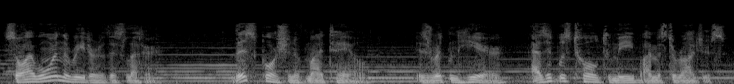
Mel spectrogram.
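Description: A man's voice: sits low, very animated, moderate pace. An actor playing a fearful, cautious young townsman, anxious and earnest, in 1970s radio drama style. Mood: grave recounting. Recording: dull old radio recording under music.

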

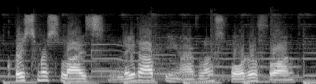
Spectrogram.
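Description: Music plays clearly beneath a man's voice. He narrates a travel vlog from a script at a middle pitch. His delivery is measured, set out phrase by phrase. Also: expressive, darkish tone. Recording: music under the voice. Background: background music.

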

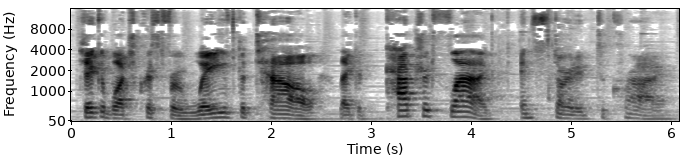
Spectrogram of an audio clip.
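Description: A man narrating a children's picture book as a drag storytime reader, dramatic and deliberate. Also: medium pitch, lively intonation, sharp tone, faint music behind. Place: small furnished room indoors.

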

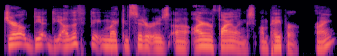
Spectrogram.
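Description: Man, middle-aged, casual host, medium pitch, dry close studio microphone. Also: expressive, a little fast, no room sound. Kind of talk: casual moderating of an online open mic. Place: indoor studio. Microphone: studio microphone on boom arm.

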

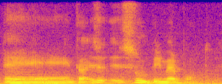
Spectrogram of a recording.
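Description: A man in his forties with a Spanish accent in Portuguese, talking casually and haltingly as a podcast guest. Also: mid-range voice, creaky, dark tone. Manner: halting, with repeated words. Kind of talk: casual interview talk. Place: small foam-padded podcast studio. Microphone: close studio microphone on boom arm. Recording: faint background noise.

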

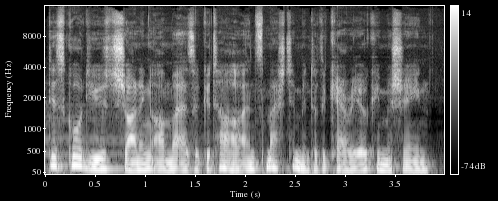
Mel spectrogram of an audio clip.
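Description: A man's voice: on the low side, animated, brisk, warm tone, faint music behind. A man giving scripted narration as the storyteller of a fan-made radio play.

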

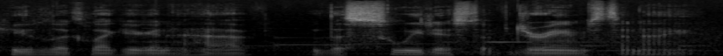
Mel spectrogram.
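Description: Young guy doing asmr doting boyfriend, really low gravelly voice, soft and intimate, music behind. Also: little pitch movement. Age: young adult. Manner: soft, slow, intimate, tender murmur with long pauses. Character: tender, doting boyfriend on holiday. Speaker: ASMR role-play performer. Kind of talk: ASMR boyfriend role-play.

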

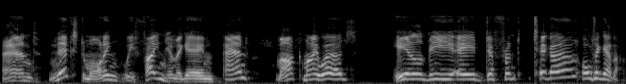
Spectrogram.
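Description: A man's voice: expressive, sharp tone, no room sound, exaggerated voice. A man reading a storybook aloud, voicing a fussy, self-important male rabbit. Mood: bossy. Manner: brisk, self-important, high-pitched.

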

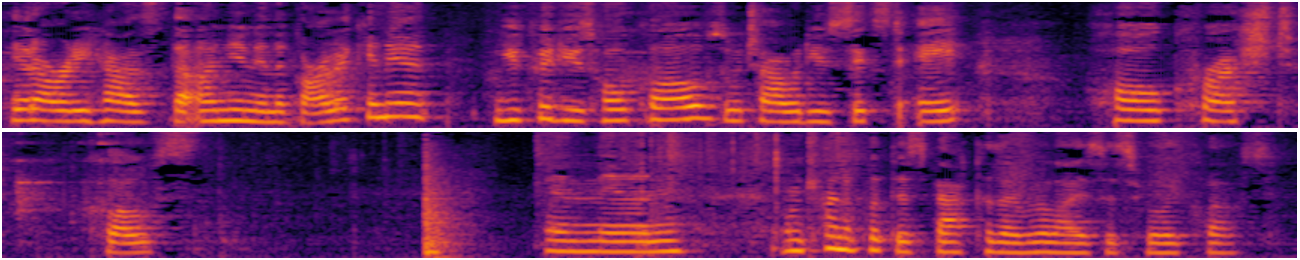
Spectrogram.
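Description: A woman's voice: mid-range voice, steady tone, moderate pace. A woman giving a casual, rambling, unscripted cooking demonstration as a home cook in her kitchen. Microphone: handheld camera mic. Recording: noisy amateur camera audio with clicks.

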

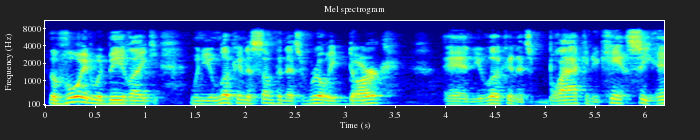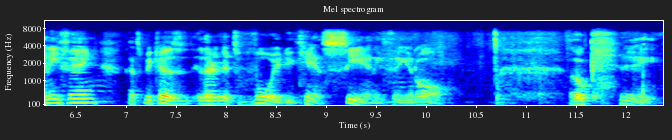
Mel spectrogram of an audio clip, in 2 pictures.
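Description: A man's voice: medium pitch, moderate pace, a bit bright. Male teacher, middle-aged, story read-aloud in a plain-spoken way, lo-fi home recording. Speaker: teacher reading to students. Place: small home room with cabinets, indoors. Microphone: webcam microphone at arm's length. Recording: dull webcam microphone sound.

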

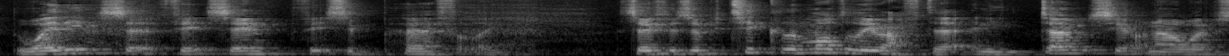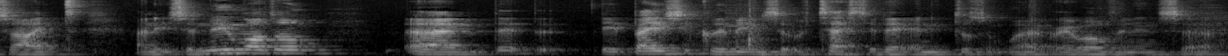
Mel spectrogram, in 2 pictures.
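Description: A chatty, enthusiastic man in his thirties gives a product walkthrough at a desk, his voice sitting a little high for a man. The small room around him adds a clear echo. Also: fairly quick. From England. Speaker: eyewear retailer presenting products. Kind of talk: product demonstration to camera. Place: small indoor office with a poster behind a desk. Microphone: camera in front at desk distance.

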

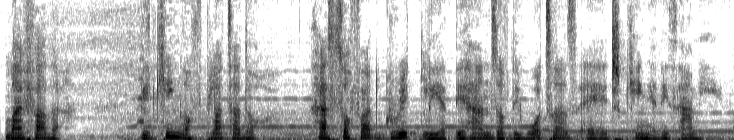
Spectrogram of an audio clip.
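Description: Woman acting as fantasy warrior princess, low pitch, regal, solemn, resolute, dramatic trailer monologue, faint music. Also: a little slow, darkish tone. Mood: solemn resolve.

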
